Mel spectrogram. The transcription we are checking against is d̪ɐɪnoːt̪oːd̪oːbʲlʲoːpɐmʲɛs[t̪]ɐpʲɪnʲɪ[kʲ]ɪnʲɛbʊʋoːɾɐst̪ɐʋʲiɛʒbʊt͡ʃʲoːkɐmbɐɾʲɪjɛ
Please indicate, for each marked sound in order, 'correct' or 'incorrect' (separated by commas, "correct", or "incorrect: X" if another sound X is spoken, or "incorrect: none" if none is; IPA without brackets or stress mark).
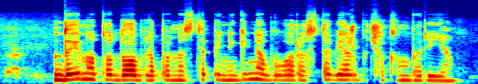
correct, incorrect: ɡʲ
